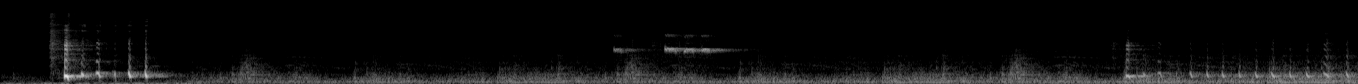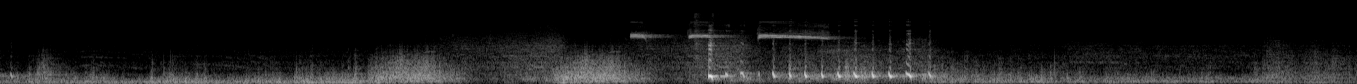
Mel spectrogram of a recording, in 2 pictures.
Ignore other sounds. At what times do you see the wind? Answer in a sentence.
The wind can be heard from 0.0 to 27.1 s.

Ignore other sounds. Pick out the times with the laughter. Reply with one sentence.
You can hear the laughter from 0.6 to 1.5 s, from 11.2 to 13.8 s and from 20.6 to 22.9 s.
